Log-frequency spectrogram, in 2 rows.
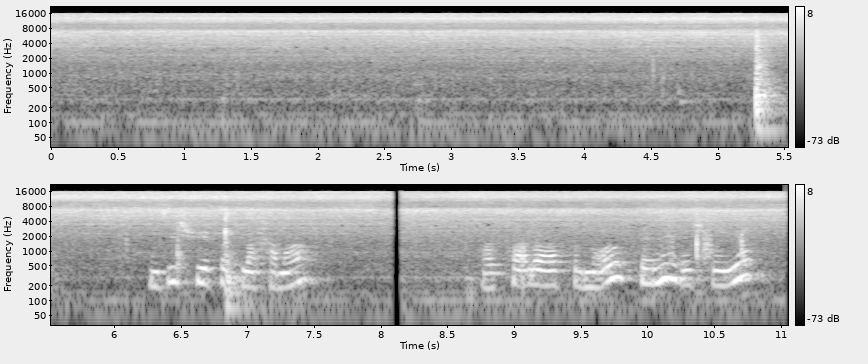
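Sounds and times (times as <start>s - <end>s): sauce sizzling in a pan: 0.0s - 11.0s
sharp knock: 5.3s - 5.6s.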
